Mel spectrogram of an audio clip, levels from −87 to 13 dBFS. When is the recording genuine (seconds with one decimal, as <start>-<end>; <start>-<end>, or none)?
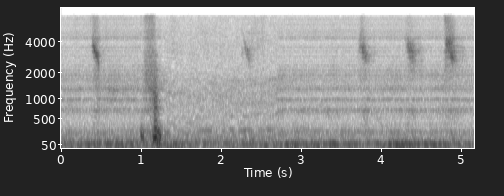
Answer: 1.3-2.7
